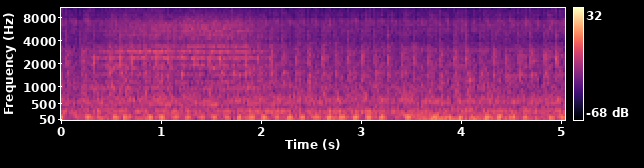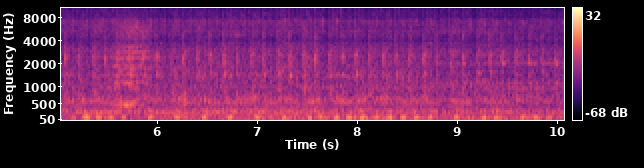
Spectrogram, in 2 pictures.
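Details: Honda CB Shine motorcycle engine at idle: light busy tapping about four per second over steady idle; unidentified mechanical ticking noise.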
